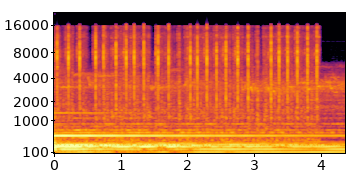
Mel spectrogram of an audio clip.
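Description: Typing sound effect: rapid, even keystroke clicks, several a second, as a line of text types out, over a sustained low music chord that slowly fades.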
